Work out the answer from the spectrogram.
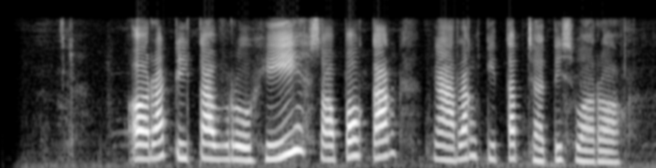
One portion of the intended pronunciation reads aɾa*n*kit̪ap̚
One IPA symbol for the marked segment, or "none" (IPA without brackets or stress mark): ŋ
